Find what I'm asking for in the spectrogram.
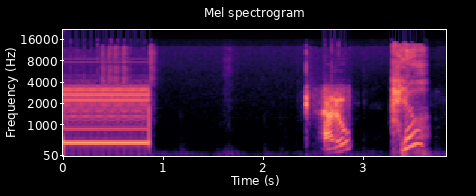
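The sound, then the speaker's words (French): A steady electronic telephone tone sounds on an outgoing call, holding for under a second before cutting off into silence. Two short bursts of a voice follow. “On appelle quelque part en France et en Navarre.”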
